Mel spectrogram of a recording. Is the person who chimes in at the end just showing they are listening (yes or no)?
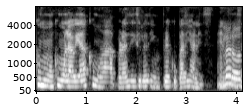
no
